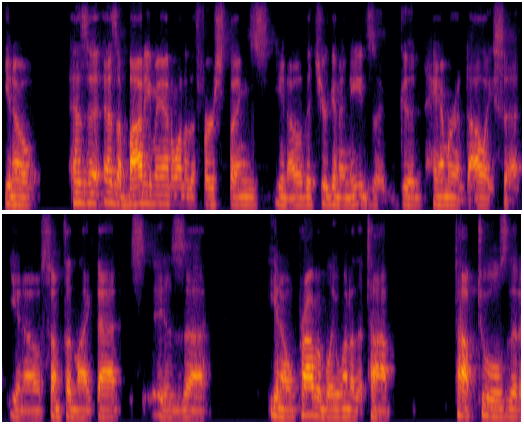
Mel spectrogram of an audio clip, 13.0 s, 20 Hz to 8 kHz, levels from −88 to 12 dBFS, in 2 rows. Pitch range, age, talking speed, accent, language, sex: 115-130 Hz, 50-69, 205 wpm, American, English, male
